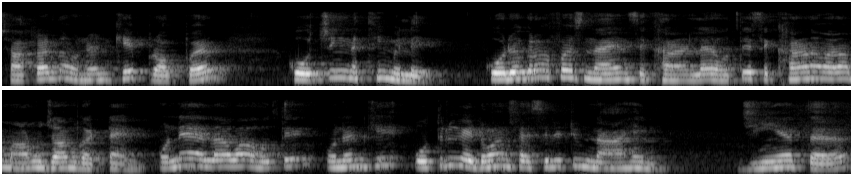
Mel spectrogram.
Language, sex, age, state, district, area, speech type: Sindhi, male, 18-30, Maharashtra, Thane, urban, spontaneous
